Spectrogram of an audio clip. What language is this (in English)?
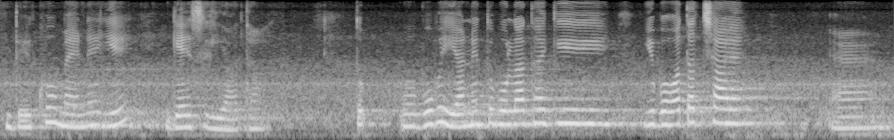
Hindi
